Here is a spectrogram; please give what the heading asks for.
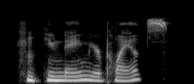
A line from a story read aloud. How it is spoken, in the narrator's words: Trevor chuckled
